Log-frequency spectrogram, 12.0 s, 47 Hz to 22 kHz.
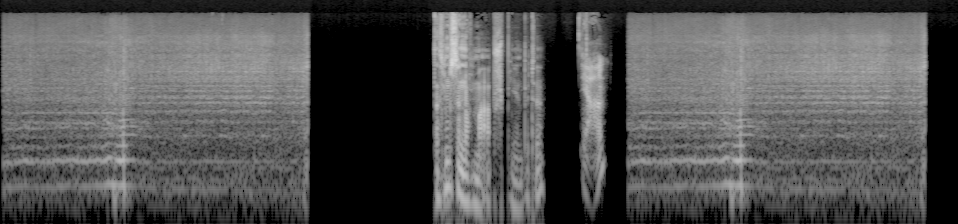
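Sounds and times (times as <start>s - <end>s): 
bee buzzing near a flower: 0.0s - 3.7s, 7.9s - 11.5s
speech: 1.4s - 1.8s, 5.6s - 7.7s, 9.2s - 9.5s.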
